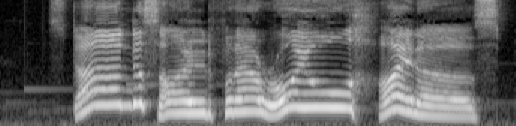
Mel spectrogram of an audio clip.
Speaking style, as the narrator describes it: boomed a loud voice

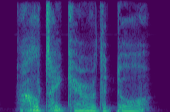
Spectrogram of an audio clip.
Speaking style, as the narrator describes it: he whispered

